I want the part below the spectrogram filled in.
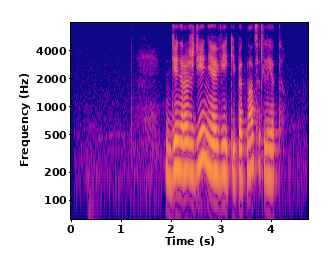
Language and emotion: Russian, neutral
